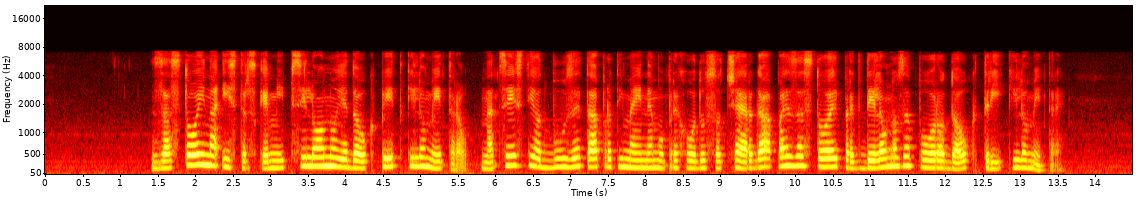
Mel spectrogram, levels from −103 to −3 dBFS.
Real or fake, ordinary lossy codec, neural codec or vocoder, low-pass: real; MP3, 64 kbps; none; 7.2 kHz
